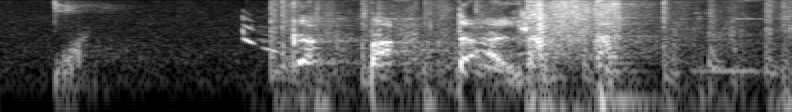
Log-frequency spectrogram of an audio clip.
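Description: Loud, busy game sound effects burst in and go on.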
